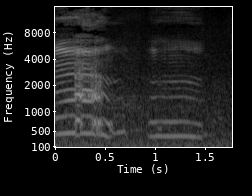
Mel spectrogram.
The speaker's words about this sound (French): mais son bébé cessa de pousser ses cris stridents.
